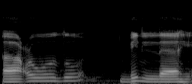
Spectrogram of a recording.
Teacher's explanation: اس اللہ کے نام کو باریک پڑھیں گے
